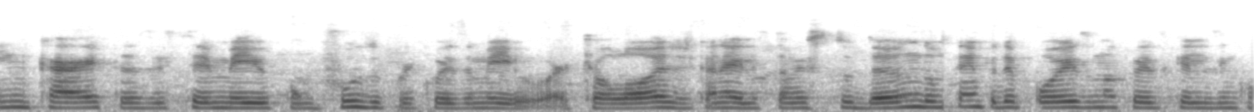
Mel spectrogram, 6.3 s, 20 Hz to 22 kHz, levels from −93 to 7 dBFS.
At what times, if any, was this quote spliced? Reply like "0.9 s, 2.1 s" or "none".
2.1 s, 4.7 s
